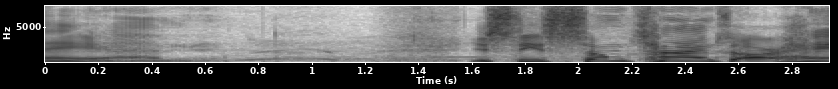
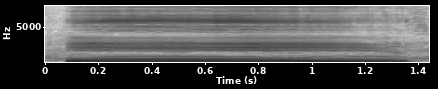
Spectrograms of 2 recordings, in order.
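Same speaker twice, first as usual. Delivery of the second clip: normal talking voice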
